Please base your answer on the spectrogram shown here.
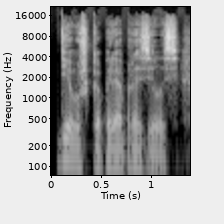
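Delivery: ordinary delivery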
